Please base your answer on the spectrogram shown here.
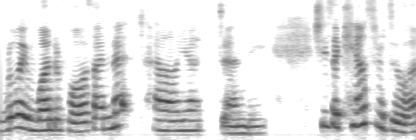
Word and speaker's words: Talaya: Talaya, welcome. Hi, Debbie. Hi. And it's pronounced Talaya. Oh, Talaya, sorry. It's a beautiful name, Talaya.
